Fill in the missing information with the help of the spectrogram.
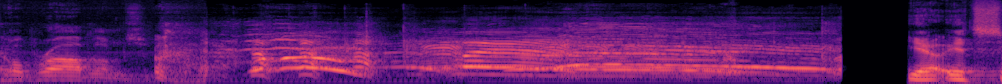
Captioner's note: cheers, celebration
